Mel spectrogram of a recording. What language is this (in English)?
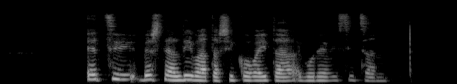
Basque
